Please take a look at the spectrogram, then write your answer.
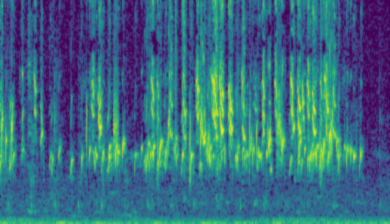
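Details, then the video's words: European goldfinches in a group sing a dense, high twittering chorus of tinkling and buzzy notes that builds through the middle and stops abruptly near the end. "King of Songbirds Goldfinch Group"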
